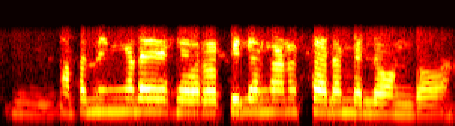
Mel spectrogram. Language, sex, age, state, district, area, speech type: Malayalam, female, 30-45, Kerala, Pathanamthitta, rural, conversation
